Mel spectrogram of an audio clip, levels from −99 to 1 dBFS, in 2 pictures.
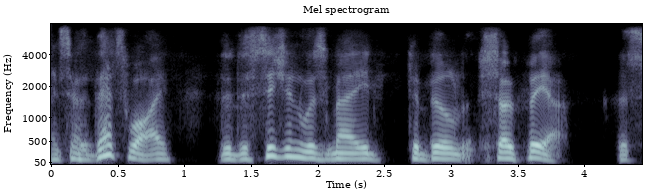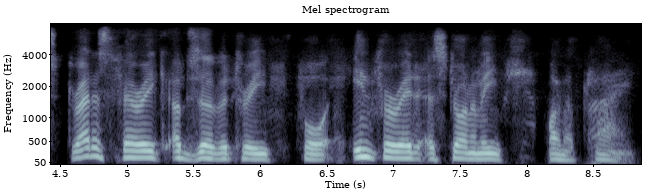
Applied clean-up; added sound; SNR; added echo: neural mask model Resemble Enhance denoiser.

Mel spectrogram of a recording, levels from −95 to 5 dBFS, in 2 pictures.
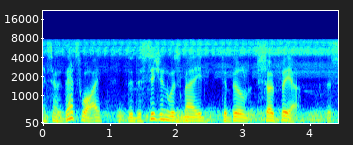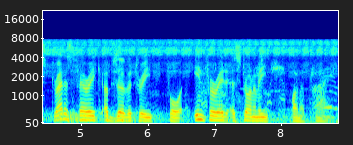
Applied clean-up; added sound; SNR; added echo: none; Thunder; 11 dB; none.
